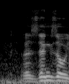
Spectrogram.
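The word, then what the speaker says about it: Zhengzhou: ज़ीदी university, चंगचो university जो पहली मरतबा प्रोनाउंस करते हैं हम अपनी टिपिकल लैंग्वेज में, ज़ेंगज़ो यूनिवर्सिटी, ठीक है।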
